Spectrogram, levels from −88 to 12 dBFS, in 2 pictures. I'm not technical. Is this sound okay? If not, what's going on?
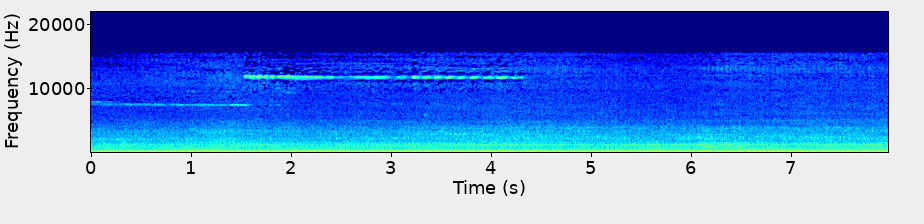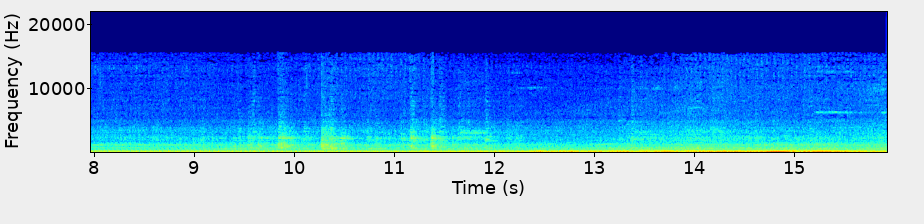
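No, there are two problems. At about 2.05 s there is a skip ahead: roughly four-tenths of a second of sound is simply missing, and playback jumps straight to what came later with no gap in between. That is what separates it from a dropout, where you would hear a silent hole or a stutter. Here nothing is filled in, so the sound just lurches forward, as if a small piece had been snipped out and the ends pressed together.

From about 14.39 s to 15.56 s there is a jitter buffer speed-up. The receiving system had stored more sound than it wanted, so it trimmed many tiny slices to catch up, about a tenth of a second in total. The sound runs at about 106% speed, which is enough to make it feel hurried. Unlike a sped-up recording, the pitch stays the same, so it doesn't turn higher or squeaky. It just moves faster.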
